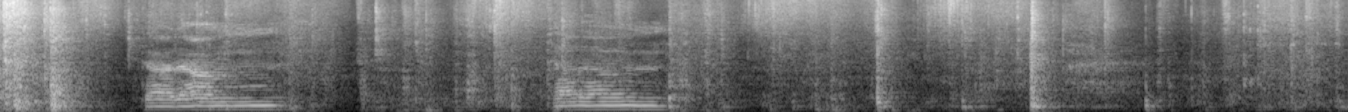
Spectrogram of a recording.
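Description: Large cardboard shipping box being opened by hand: packing tape ripping at the start, then cardboard flaps scraping, rubbing and knocking, with two sharp knocks in the second half. Two held pitched tones, each about a second long, sound early and again near the middle.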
